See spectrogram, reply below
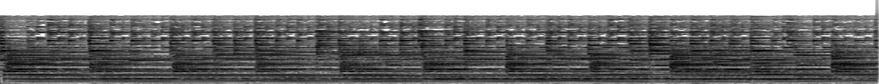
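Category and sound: signal or alarm, church bells ringing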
